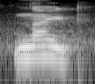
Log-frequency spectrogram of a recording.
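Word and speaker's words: knight: चलिए नाइट, ये भी नाइट, ये भी नाइट, इसमें के साइलेंट होता है।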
